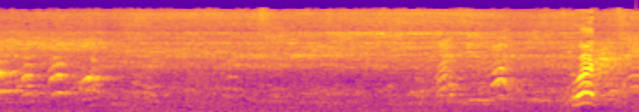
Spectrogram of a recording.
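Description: Short, high-pitched vocal calls from a young child: a quick run of them at the start, then a lull of background murmur, then a few more rising calls near the end, the last one the loudest.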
